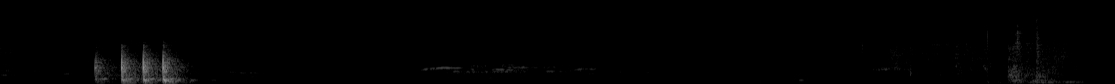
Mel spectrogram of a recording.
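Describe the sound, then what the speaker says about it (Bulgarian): Several sharp knocks on a door in quick succession, close and fairly loud, followed by quiet voices talking nearby and some later shuffling noise. "Чукай, нищо, чукай."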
